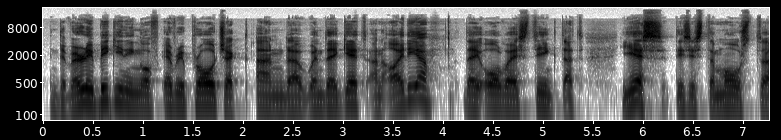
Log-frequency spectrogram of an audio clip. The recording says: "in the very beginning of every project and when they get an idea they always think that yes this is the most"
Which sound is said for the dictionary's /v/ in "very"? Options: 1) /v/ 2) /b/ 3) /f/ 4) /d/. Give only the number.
1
